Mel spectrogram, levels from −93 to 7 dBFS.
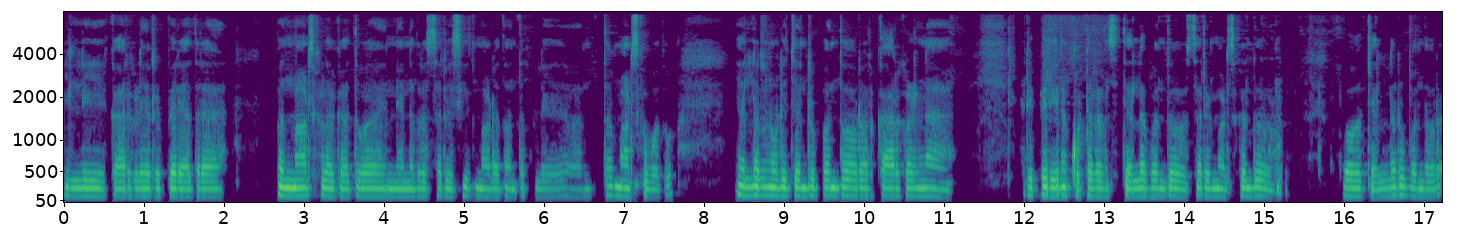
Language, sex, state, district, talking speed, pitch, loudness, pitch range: Kannada, male, Karnataka, Chamarajanagar, 115 wpm, 120 Hz, -26 LUFS, 120-125 Hz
